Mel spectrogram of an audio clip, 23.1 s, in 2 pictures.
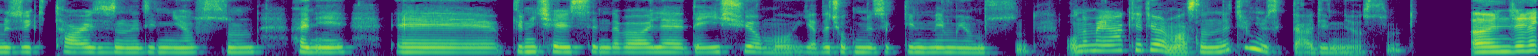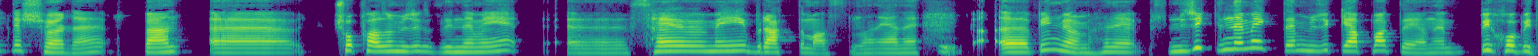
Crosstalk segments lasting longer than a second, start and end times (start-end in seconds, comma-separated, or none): none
